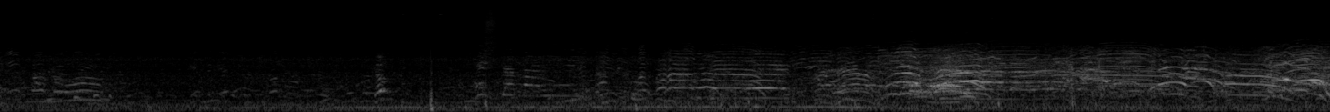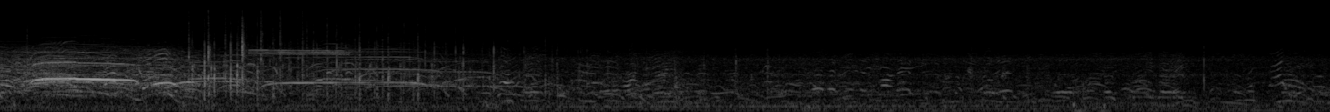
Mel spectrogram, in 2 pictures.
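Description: A crowd in the stands cheers and shouts, swelling loudly during the play.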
